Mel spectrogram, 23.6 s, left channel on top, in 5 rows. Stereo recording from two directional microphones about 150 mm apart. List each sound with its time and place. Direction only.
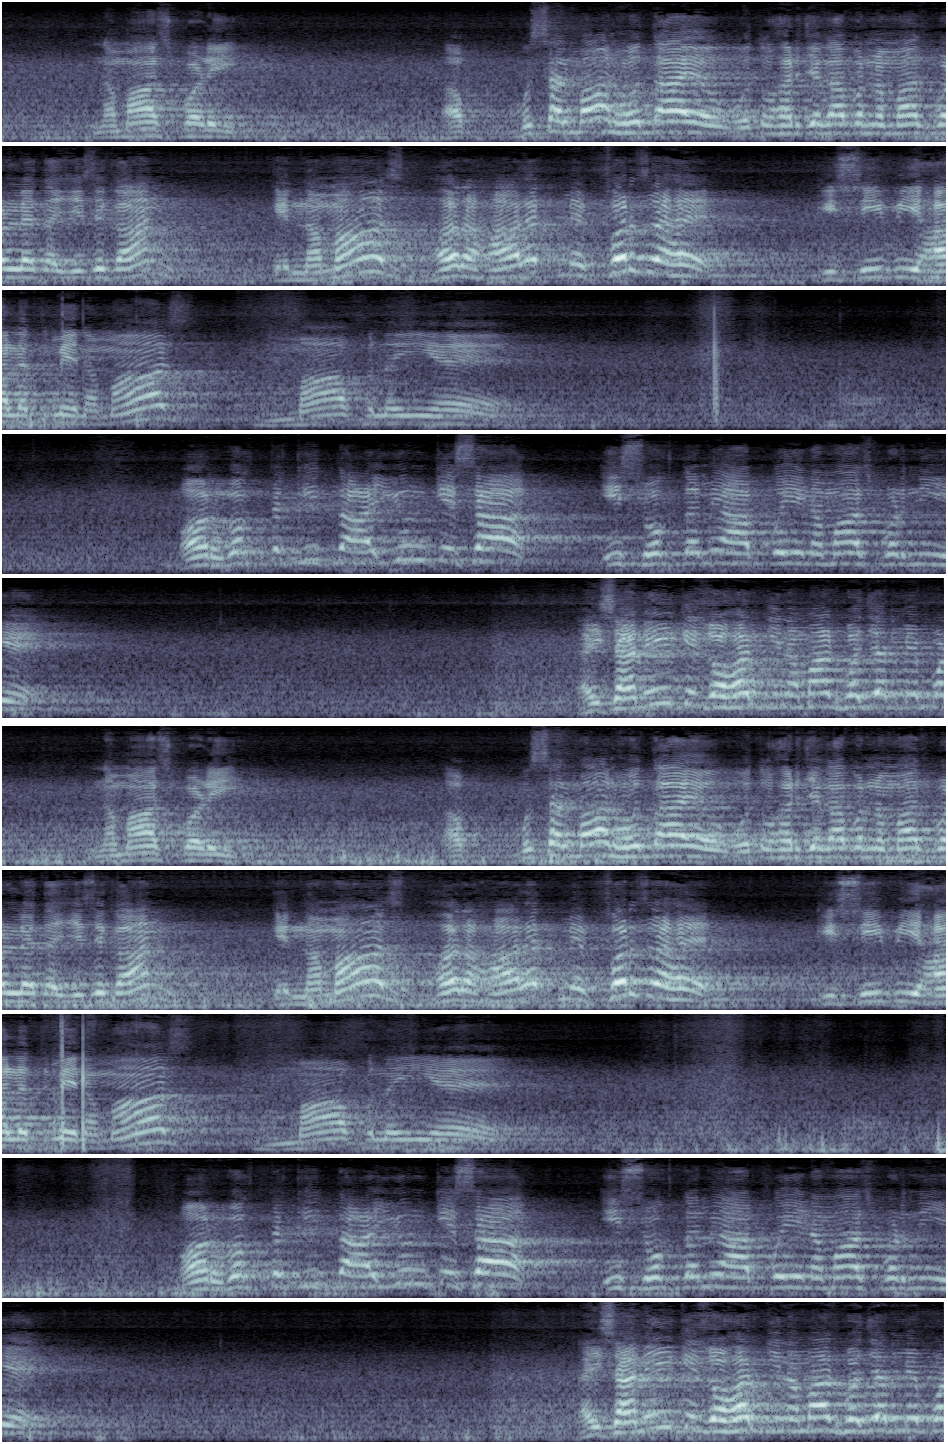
0.4 s a man's voice: 25° left (ahead or behind)
2.2 s a man's voice: 30° left (ahead or behind)
15.0 s a man's voice: 30° left (ahead or behind)
21.8 s a man's voice: 35° left (ahead or behind)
